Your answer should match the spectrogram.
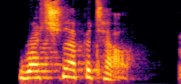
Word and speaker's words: Rachna Patel: Dr. Rachna, am I saying that right? Rachna Patel? – Rachna Patel.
